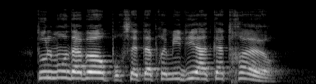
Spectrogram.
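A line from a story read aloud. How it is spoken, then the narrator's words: Shouted from afar. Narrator (French): cria de loin le chevalier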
